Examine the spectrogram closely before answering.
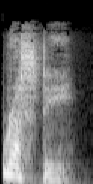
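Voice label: "rusty", British English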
